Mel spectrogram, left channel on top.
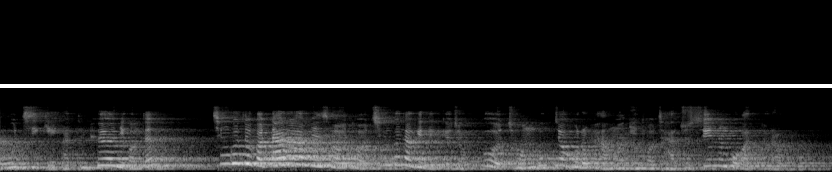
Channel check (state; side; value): silent; left; digital silence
